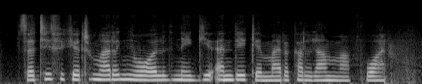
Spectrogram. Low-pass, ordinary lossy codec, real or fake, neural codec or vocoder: 10.8 kHz; none; fake; codec, 16 kHz in and 24 kHz out, 0.6 kbps, FocalCodec, streaming, 2048 codes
